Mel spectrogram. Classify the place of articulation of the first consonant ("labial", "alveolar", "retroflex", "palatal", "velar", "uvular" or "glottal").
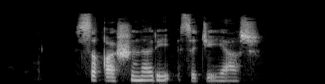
alveolar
